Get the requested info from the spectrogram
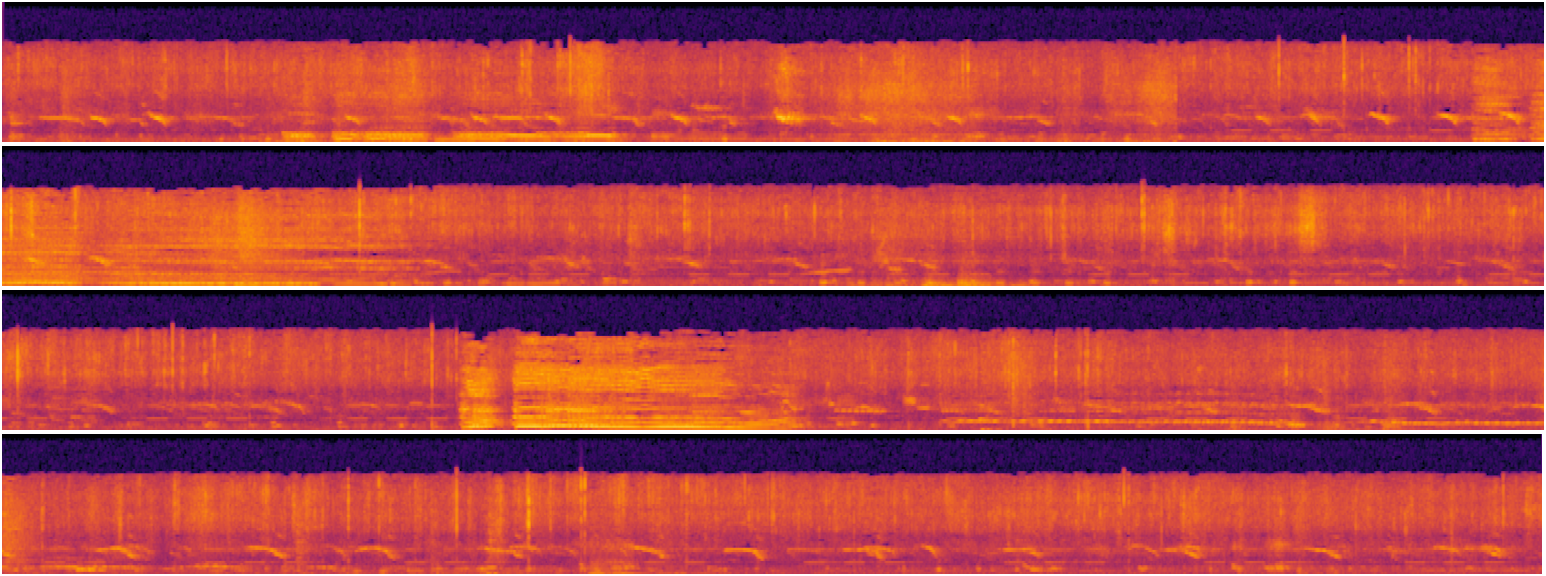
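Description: Chickens clucking and a rooster crowing several times; the loudest crow comes a little past halfway and ends on a falling pitch. Faint short high chirps run underneath.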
